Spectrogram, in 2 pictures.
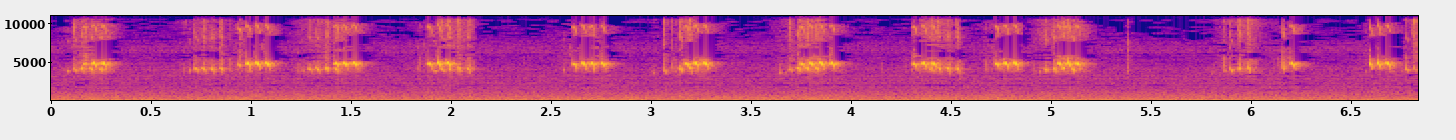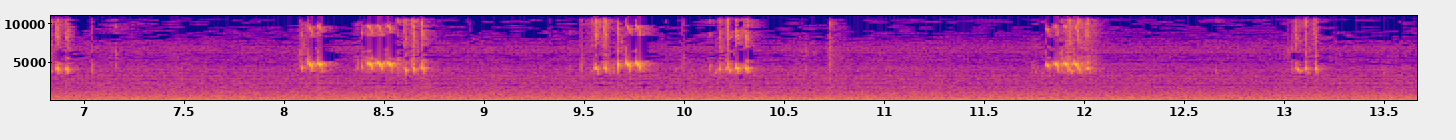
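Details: Two fighting male Gryllus pennsylvanicus crickets in a contest. Shrill pulsed chirps repeat steadily, roughly every half second at first, then spacing out into single chirps with longer gaps toward the end.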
